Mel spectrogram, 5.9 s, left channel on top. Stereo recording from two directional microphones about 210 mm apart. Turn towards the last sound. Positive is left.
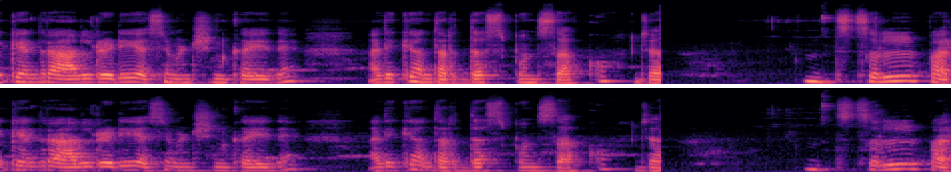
turn(degrees=45)  # may be behind; listen again after turning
